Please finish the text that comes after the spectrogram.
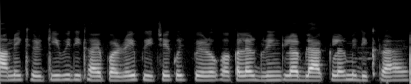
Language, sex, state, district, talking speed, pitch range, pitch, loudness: Hindi, female, Bihar, Vaishali, 305 wpm, 195-210 Hz, 200 Hz, -20 LUFS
